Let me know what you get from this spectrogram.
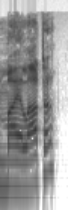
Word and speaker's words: Mailata: Jordan Mailata? – Yes.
